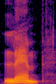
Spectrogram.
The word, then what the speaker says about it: lamb: 여기 B가 묵음이에요. 소리가 안 나요. lamb.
